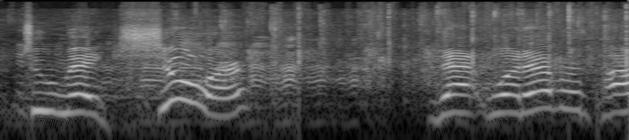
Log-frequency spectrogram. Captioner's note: audience claps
